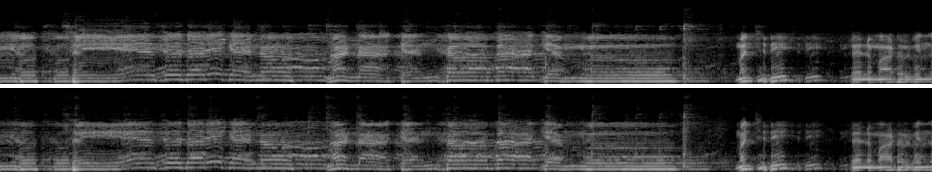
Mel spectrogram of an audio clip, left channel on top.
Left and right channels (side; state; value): both; normal; correlation 0.40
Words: శ్రీయేసు దొరికెను మనకెంతో భాగ్యము. మంచిది, రెండు మాటలు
